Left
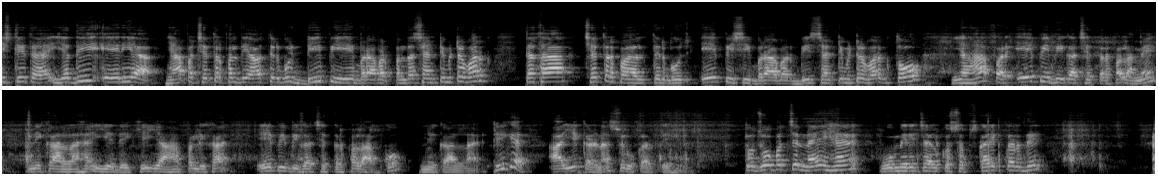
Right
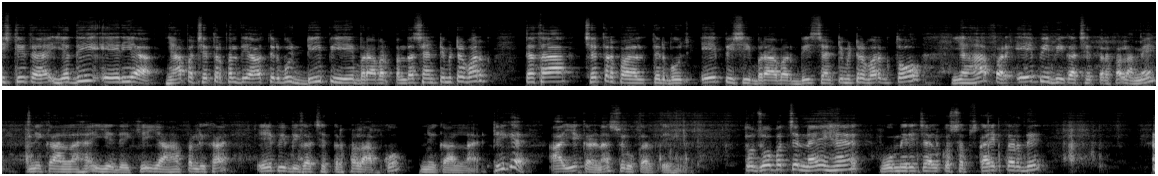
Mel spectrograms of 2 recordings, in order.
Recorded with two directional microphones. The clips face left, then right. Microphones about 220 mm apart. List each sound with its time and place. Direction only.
0.0 s speech: 30° right (ahead or behind)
